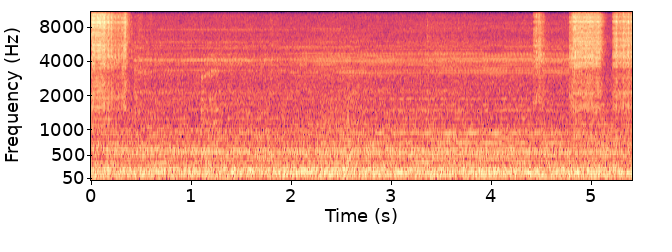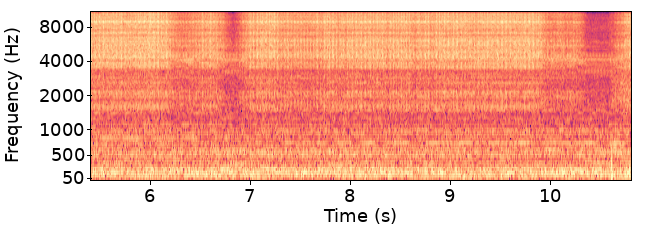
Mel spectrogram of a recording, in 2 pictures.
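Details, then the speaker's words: 1961 Monitor Radio MC-160 single-channel receiver, vibrator power supply needing exact spark gap on both contacts and correct reed position: thin high buzzing hiss that drops out repeatedly; intermittent vibrator contact sparking. "it's really a balancing act to get one of these vibrators going correctly because everything has to operate it just you know just so this the spark gap has to be exact on both sides not just one side"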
